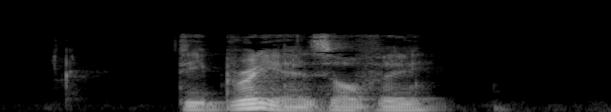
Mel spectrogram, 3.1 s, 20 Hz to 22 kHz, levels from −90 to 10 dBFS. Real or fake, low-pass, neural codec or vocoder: real; 7.2 kHz; none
